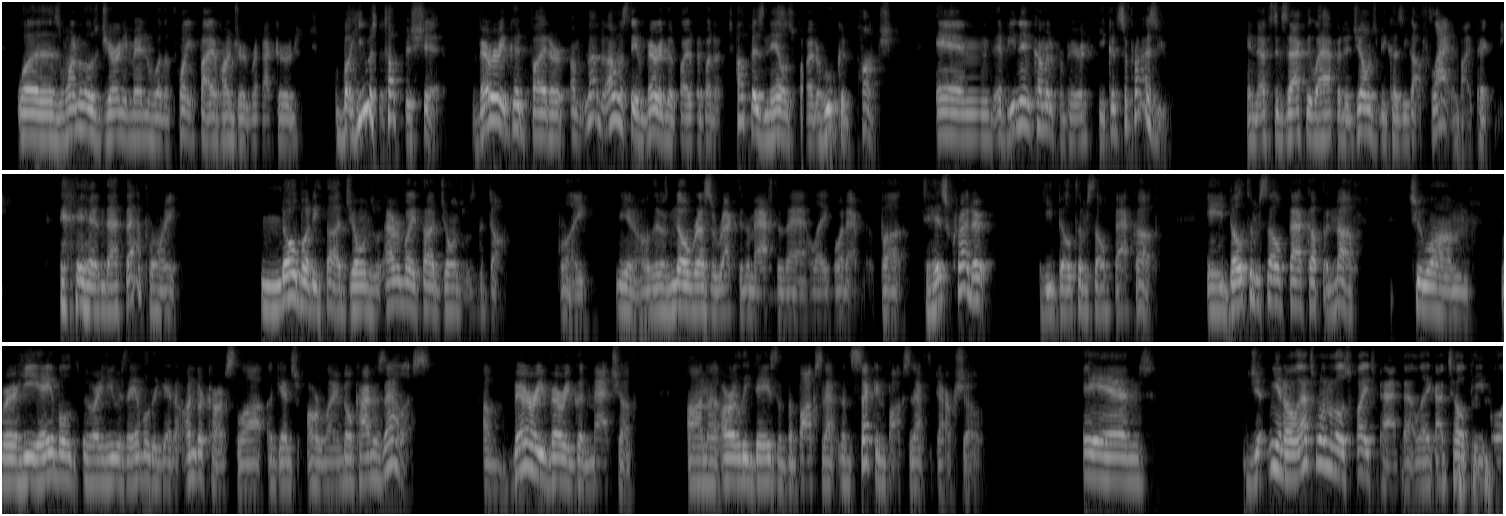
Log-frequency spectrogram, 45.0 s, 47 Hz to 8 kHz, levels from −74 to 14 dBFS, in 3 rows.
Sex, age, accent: male, 30-49, American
